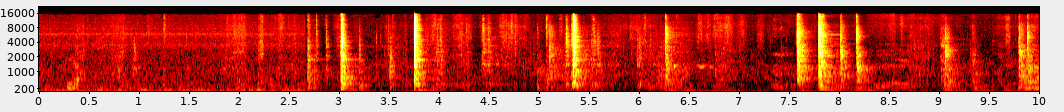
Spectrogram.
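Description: Sharp metallic clicks and knocks, several seconds apart, as the sheet-metal casing of an old Vaillant combi boiler is handled and refitted. Before them, a low steady hum stops about three seconds in.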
